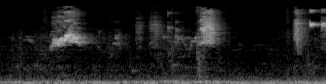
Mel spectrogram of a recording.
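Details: Shrill, harsh chirps from aviary lovebirds on 27 March 2024, three separate bursts spaced about a second and a half apart against a quiet low rumble.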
